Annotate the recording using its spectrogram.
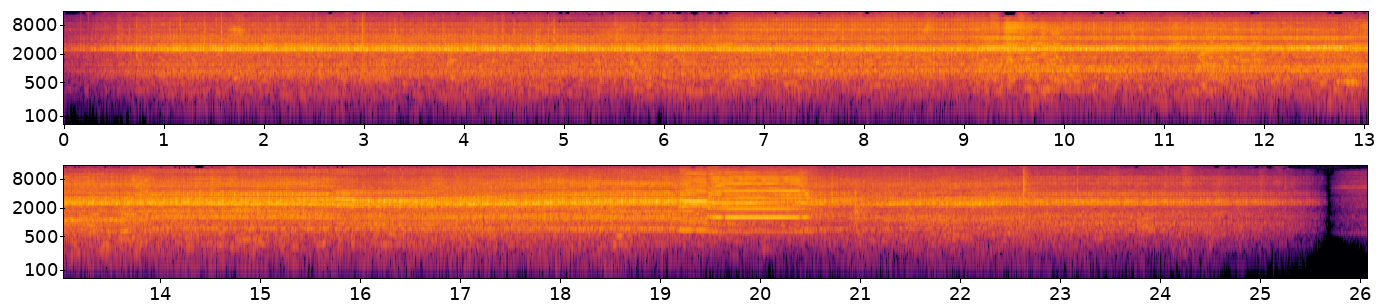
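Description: Small narrow-gauge model trains running on an exhibition layout: a steady high whine with running noise and indistinct voices behind it. Nearly twenty seconds in there is one short horn toot, and then the sound fades out.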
